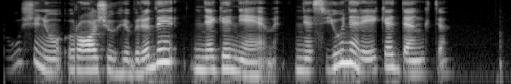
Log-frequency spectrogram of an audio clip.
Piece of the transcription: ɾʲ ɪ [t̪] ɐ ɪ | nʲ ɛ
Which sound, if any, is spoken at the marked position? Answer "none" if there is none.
d̪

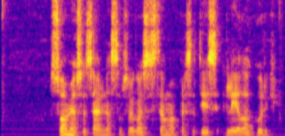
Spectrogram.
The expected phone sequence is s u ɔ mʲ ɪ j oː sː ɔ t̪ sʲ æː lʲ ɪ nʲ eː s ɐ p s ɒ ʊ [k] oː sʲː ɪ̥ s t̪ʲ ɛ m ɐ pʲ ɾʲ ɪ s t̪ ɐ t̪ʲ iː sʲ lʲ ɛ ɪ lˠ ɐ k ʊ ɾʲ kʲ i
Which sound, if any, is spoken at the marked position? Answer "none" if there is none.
ɡ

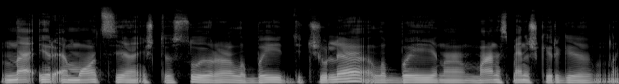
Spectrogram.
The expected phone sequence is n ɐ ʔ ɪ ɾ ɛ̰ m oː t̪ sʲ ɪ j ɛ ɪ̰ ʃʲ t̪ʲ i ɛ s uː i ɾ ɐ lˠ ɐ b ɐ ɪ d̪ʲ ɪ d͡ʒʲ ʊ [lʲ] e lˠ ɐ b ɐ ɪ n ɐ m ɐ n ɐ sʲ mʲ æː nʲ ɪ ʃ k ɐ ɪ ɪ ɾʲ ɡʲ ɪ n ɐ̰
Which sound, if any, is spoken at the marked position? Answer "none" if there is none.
lʲ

